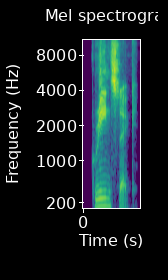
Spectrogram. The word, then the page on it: greensick: American English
